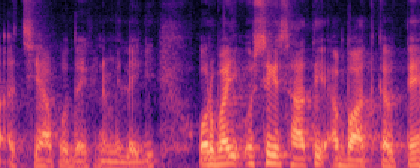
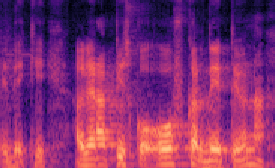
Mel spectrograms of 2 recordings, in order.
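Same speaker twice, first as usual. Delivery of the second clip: usual speaking voice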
